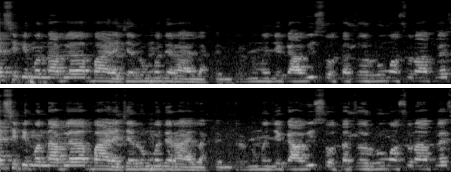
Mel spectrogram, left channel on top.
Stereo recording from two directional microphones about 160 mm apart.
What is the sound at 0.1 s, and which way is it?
A man's voice, centre (ahead or behind).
